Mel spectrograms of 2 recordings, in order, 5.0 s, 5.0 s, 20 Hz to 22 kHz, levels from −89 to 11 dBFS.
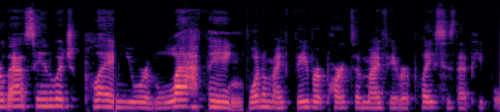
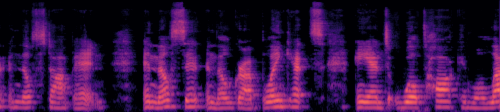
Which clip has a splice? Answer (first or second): first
